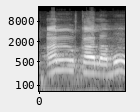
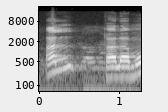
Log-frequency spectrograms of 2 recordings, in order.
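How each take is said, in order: First: Said in the usual way. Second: القلم stretched very slowly, each sound held; teacher slowly modelling القلم for students; drawn-out model reading. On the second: Shown as a demonstration. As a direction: draw out القلم for learners to repeat. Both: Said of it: "اس کو کیسے پڑھیں گے؟".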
